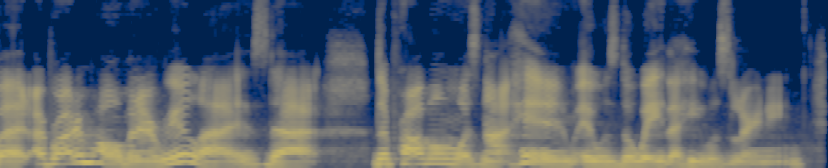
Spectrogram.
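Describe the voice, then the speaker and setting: This woman has a Spanish accent. Her pitch sits in the medium range. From Brooklyn, New York. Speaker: school district staff, student teacher. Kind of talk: interview.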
